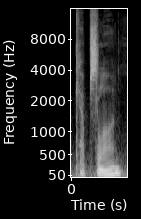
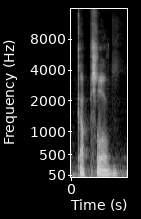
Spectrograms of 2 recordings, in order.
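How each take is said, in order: First: The word is pronounced with English sounds. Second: The word is pronounced with Dutch sounds. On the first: "I said it in an English way" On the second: "in Dutch we say a kapsalon"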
